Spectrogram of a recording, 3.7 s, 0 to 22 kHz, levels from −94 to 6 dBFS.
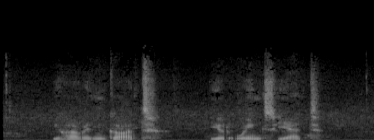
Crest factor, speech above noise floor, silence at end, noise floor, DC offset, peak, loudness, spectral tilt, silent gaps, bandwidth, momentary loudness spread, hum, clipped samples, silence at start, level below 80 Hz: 24 dB; 20 dB; 0 s; -62 dBFS; under 0.1%; -20 dBFS; -42 LUFS; -2.5 dB/octave; none; 14.5 kHz; 22 LU; none; under 0.1%; 0.05 s; -72 dBFS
